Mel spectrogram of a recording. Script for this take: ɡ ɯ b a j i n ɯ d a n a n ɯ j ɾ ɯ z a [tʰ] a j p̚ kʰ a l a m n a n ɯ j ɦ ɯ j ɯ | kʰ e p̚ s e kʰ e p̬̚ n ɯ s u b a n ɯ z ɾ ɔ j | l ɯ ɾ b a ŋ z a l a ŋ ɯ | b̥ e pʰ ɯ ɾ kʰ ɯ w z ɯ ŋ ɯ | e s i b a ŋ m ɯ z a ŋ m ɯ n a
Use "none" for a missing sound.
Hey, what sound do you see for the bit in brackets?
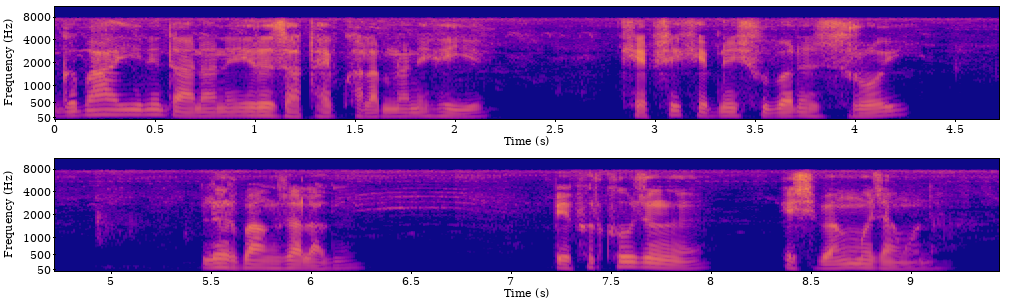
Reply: tʰ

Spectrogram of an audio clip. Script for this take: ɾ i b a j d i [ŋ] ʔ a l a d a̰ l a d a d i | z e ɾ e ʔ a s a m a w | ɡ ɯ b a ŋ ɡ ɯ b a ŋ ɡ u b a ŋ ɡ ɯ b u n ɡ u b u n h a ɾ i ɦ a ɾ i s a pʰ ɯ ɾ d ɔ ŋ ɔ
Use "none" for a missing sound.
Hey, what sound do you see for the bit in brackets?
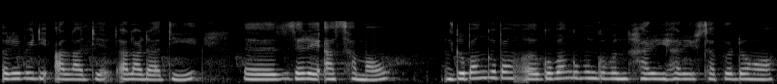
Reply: none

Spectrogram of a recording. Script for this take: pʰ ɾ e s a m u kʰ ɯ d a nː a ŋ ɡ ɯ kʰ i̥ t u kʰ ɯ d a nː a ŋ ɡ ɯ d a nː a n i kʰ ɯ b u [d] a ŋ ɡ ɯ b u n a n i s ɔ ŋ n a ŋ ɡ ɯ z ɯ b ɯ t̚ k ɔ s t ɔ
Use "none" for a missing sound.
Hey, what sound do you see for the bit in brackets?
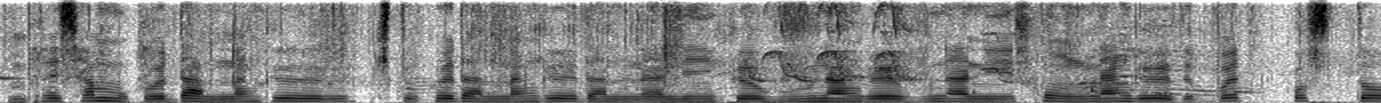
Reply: n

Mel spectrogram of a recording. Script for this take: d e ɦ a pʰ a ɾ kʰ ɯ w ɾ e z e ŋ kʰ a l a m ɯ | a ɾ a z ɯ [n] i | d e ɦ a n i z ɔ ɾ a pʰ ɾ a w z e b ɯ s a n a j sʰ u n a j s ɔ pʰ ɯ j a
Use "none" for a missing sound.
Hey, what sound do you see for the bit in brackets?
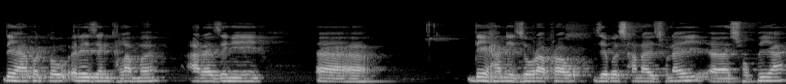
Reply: ŋ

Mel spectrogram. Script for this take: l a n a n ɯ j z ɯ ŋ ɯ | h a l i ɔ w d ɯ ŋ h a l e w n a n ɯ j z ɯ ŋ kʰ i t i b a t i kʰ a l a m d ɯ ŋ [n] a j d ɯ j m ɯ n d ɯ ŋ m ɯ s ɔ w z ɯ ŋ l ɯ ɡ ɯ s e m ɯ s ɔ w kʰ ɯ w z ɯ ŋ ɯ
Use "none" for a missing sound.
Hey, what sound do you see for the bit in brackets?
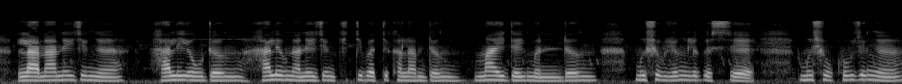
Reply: m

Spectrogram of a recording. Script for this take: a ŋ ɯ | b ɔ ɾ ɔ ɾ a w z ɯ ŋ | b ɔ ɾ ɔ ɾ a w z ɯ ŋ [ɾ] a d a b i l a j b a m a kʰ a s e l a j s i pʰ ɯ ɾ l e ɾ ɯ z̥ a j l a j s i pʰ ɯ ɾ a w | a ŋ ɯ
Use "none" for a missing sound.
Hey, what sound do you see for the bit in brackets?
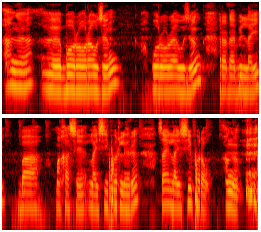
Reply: ɾ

